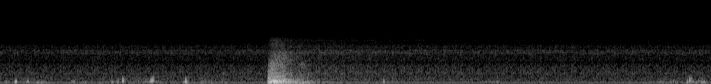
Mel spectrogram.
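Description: Mercedes-Benz SUV engine idling as it warms up, heard through a security camera's microphone. Short low thumps come now and then, and one loud thud lands about three seconds in.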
